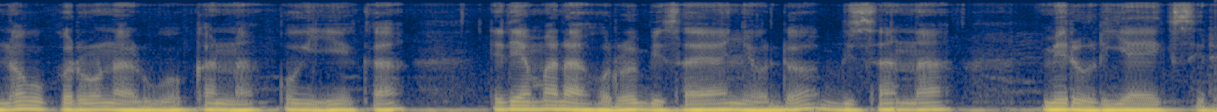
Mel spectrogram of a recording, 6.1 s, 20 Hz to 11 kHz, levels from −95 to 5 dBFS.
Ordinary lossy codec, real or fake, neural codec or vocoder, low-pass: none; fake; vocoder, 22.05 kHz, 80 mel bands, Vocos; 9.9 kHz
